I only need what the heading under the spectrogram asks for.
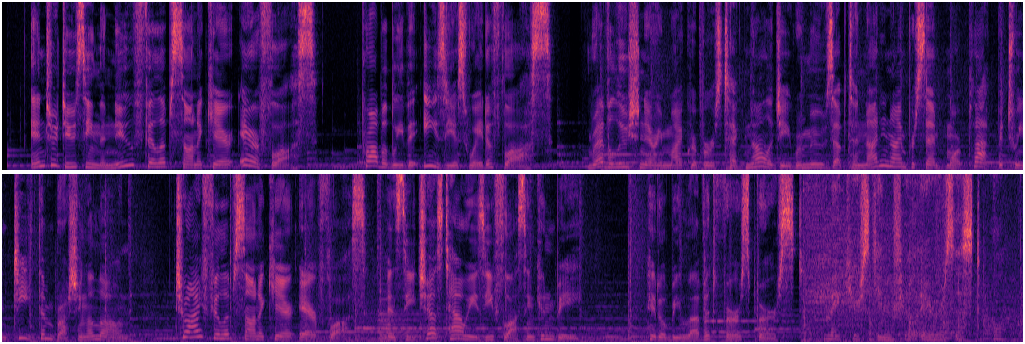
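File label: English US Radio TV Commercial Voice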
